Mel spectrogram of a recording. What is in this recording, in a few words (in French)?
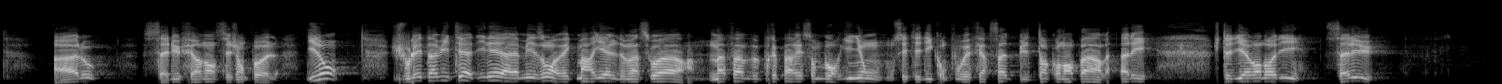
VOIX HOMME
